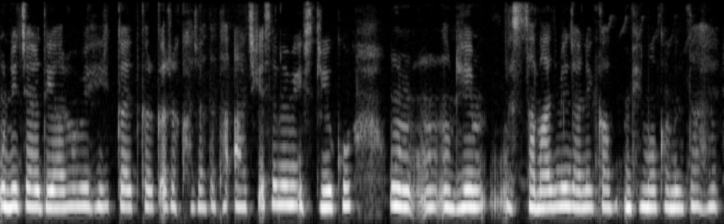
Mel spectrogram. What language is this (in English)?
Hindi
